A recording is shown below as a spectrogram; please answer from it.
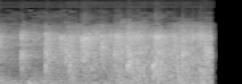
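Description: Audience applause: many quick, irregular hand claps from a lecture hall crowd, building up within the first half second.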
